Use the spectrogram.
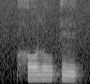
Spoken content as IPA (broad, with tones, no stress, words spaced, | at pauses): ho˦lu˦kĩ˦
